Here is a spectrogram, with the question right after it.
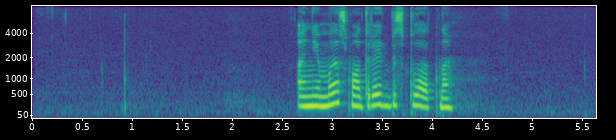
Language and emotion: Russian, neutral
